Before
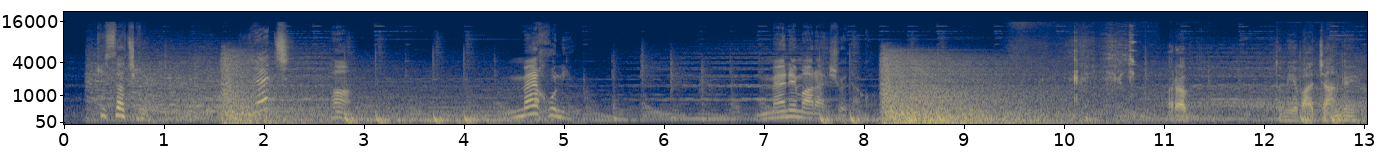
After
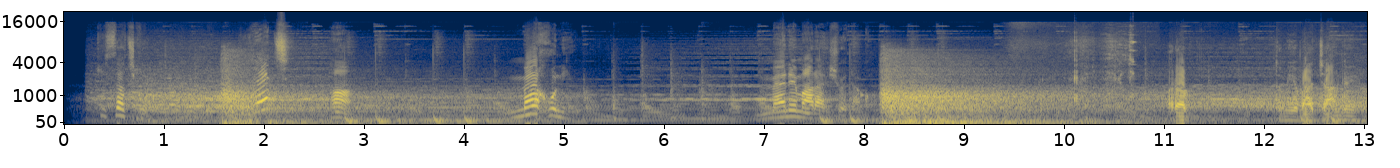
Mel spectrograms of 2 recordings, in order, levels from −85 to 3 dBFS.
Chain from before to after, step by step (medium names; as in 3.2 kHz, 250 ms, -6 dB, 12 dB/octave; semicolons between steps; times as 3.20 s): fade-in on the opening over 1.07 s; graphic EQ 125/250/500/1000/2000/4000/8000 Hz -12/-12/+5/+11/-7/-7/+5 dB; sine folder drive 8 dB, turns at -1 dBFS; trim -1 dB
